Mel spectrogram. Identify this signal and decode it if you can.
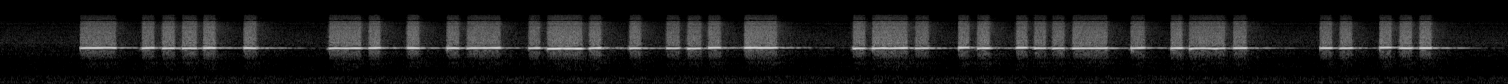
Morse code, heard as a whistle, hand-sent with a straight key, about 12 wpm, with room echo. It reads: THE NEAREST RIVER IS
